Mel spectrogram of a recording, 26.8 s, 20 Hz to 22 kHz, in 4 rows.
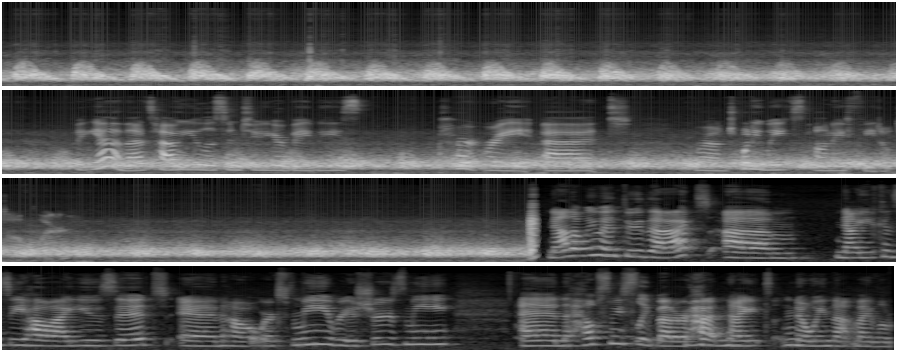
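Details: Home fetal Doppler (FIGERM JPD-100S6) on the mother's abdomen: rapid, regular galloping whoosh of a fetal heartbeat, about 136 beats per minute.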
